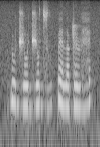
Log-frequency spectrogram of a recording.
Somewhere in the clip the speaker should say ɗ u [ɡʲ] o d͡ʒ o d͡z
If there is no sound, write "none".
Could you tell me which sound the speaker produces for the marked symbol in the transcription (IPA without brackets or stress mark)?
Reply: d͡ʒ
